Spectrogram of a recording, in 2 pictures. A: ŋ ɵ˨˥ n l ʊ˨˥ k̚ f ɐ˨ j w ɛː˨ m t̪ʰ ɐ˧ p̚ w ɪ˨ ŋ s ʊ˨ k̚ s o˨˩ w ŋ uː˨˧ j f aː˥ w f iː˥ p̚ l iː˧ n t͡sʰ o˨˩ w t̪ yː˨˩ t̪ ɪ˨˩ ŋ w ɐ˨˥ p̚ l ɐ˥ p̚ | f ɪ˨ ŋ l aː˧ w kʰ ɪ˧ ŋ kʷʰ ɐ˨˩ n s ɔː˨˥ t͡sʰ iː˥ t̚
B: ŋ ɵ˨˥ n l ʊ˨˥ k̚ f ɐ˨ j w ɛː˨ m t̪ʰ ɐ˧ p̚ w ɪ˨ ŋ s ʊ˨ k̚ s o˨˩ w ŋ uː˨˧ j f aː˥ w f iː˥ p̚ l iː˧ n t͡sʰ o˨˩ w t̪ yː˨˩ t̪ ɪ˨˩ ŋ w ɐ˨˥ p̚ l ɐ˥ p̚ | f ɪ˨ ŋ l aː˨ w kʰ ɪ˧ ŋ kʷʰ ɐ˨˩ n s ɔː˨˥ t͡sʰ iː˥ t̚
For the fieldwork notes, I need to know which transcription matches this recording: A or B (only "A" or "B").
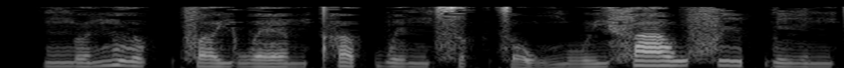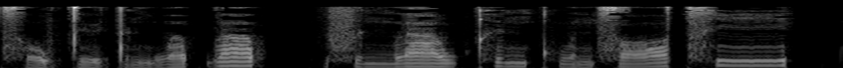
A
